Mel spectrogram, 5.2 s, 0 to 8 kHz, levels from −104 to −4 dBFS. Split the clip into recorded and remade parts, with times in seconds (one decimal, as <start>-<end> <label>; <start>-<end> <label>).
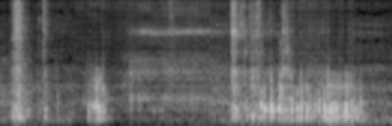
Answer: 0.0-1.0 recorded; 1.0-2.8 remade; 2.8-3.8 recorded; 3.8-4.7 remade; 4.7-5.2 recorded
